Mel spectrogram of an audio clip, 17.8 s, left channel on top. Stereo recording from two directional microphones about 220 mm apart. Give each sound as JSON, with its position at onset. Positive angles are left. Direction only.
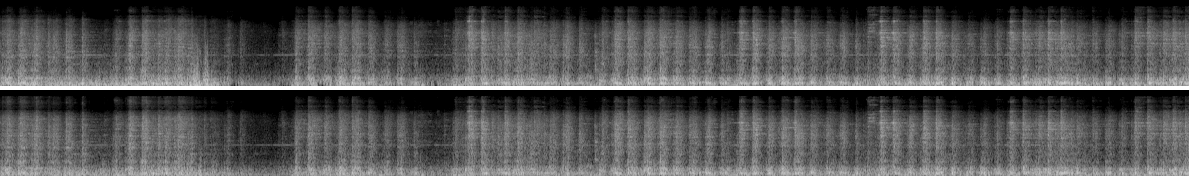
{"t": 0.3, "sound": "train", "side_deg": -25}
{"t": 4.4, "sound": "train", "side_deg": -25}
{"t": 17.0, "sound": "vehicle", "side_deg": -30}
